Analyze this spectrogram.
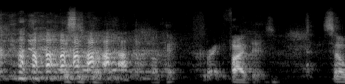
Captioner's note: laughing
